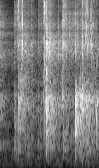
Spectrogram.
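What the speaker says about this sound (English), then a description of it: "I'd like us to give a round of applause to our panelists." Scattered clapping for panelists at a climate and environment breakout session, a few distinct bursts of applause rising and falling in quick succession.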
